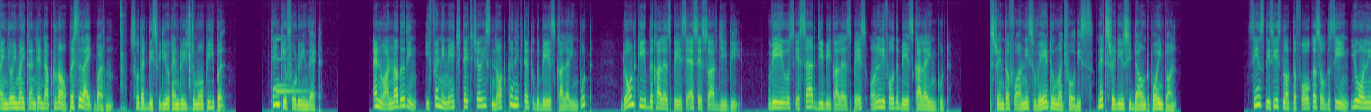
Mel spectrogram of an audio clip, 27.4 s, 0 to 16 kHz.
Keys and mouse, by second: 11.1-18.5 drag, 20.5-22.7 drag.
